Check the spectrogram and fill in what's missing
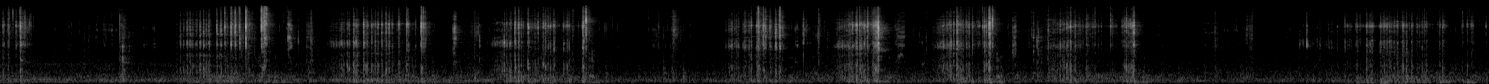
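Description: A metal blade scrapes and cuts curls from the surface of a hand-sized, solid pink-and-white bar of dried, varnished soap. Short bursts of dry, crisp, bright scraping and crackling come in repeated strokes, separated by brief near-silent pauses.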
